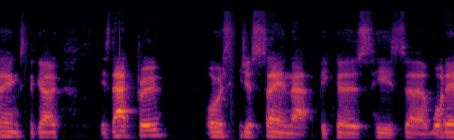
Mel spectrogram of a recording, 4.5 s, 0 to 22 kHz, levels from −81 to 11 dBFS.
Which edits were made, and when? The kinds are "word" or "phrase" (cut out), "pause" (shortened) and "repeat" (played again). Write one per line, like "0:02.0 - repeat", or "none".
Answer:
none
